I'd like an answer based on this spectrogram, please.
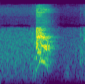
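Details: Six-week-old puppies at play, including Cat, Kobe and a little female from the Ellie and Little Man litter, alongside Beauty; one sharp, high yipping bark with arching overtones rises out of a quiet room hum.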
